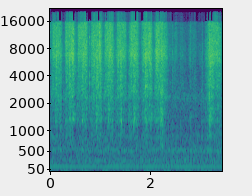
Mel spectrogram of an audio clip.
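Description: Hand-sanding a cured resin painting at close range gives a rhythmic back-and-forth scratchy rubbing, about a dozen quick strokes with a short pause near the end, and nobody speaks.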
